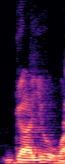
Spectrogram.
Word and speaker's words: Gayo Wine: Arabica Gayo Wine. Gaywan, gimana bacanya Pak? Gayo Wine.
